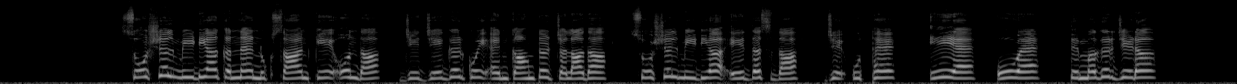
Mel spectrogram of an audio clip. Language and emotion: Dogri, neutral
